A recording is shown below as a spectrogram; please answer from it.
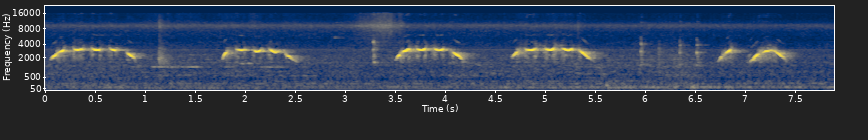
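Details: Pet cockatiel singing: a series of clear whistled phrases, each a rising then flat then falling arch, repeated roughly every second with short gaps, over steady low background hum.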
